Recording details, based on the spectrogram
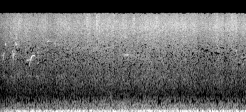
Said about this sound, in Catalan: Dels arbres, de les fulles, no? Amb el vent.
